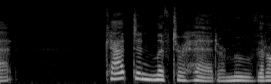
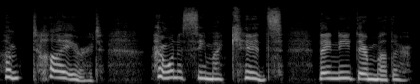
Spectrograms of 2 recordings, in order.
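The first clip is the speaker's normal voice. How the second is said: higher, tearful plea; starting to cry; 7 semitones higher than usual. A narrator's reading. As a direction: voice breaking toward tears. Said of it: "starting to cry".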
